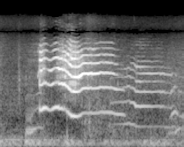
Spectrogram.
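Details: Stray cat in a gathering crowd of strays gives a loud, drawn-out meow that swells and slowly falls in pitch, followed by a fainter, shorter meow at the end, over low background rumble.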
